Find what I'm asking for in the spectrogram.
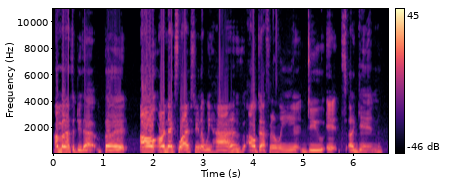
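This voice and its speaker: A man's voice: a little high, a little slow. A young man hosting a casual live stream, chatting with viewers while getting frustrated with his tablet and phone. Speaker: livestream host.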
